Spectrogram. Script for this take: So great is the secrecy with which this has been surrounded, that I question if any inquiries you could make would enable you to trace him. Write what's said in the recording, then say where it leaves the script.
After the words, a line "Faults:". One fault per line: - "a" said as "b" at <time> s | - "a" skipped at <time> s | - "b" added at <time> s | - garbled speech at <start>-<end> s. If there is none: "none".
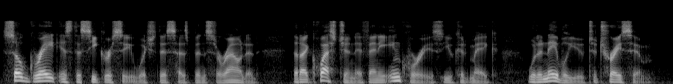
So great is the secrecy which this has been surrounded, that I question if any inquiries you could make would enable you to trace him.
Faults:
- "with" skipped at 1.3 s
